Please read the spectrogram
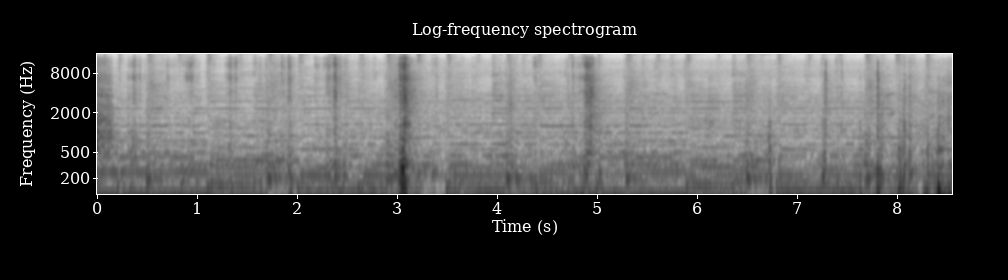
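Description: Soft background music plays throughout. A few short crinkles and taps come from vinyl transfer tape being peeled off and smoothed onto a clear plastic-film balloon; the sharpest is about three seconds in.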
